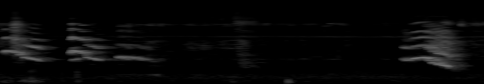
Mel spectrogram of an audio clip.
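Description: A parrot gives three harsh, falling squawks in quick succession, then a louder, longer screech after a pause; a faint steady high whine hums underneath.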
